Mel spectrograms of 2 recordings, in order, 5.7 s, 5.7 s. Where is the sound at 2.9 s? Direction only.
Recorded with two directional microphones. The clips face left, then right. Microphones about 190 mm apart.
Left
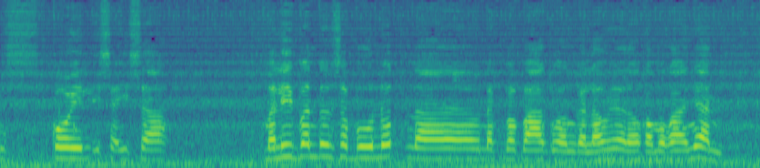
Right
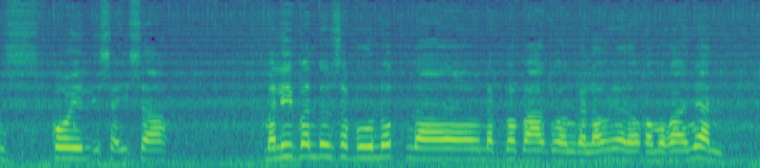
Centre (ahead or behind).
